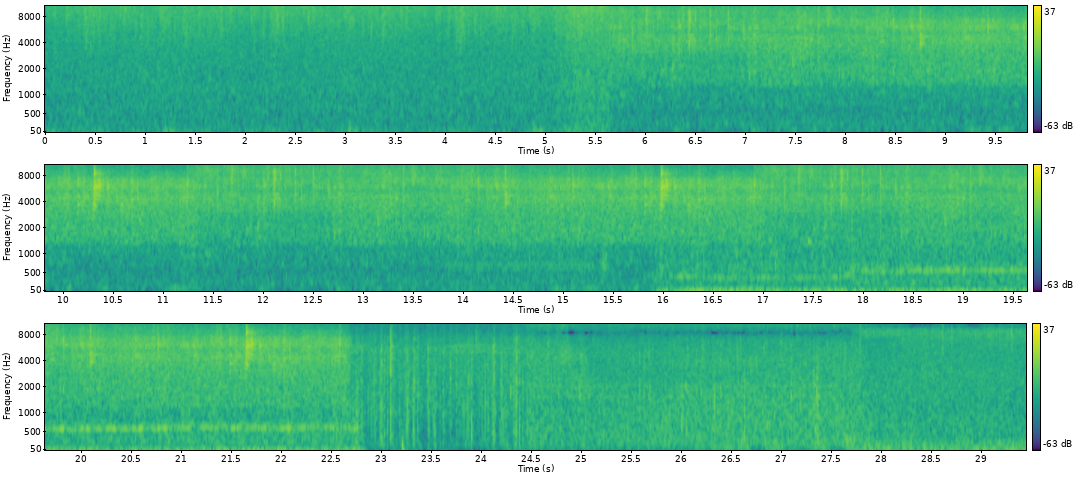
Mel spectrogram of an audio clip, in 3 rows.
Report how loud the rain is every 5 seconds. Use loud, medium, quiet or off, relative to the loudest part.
medium, loud, loud, loud, loud, loud.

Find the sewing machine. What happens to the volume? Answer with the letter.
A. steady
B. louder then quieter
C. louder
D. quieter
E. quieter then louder
C.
